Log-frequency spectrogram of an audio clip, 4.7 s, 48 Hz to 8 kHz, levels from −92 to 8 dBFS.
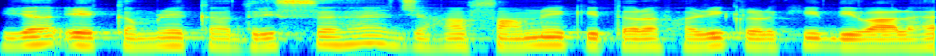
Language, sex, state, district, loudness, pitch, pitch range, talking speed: Hindi, male, Jharkhand, Ranchi, -21 LUFS, 120 Hz, 115-130 Hz, 190 wpm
